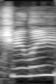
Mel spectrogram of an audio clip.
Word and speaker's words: Chile: A spell like child but pronounced chile.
